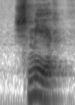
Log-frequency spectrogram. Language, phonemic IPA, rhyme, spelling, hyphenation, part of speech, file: Dutch, /smeːr/, -eːr, smeer, smeer, noun / verb, Nl-smeer.ogg
- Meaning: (noun) 1. smear, a fat substance 2. blow, whack; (verb) inflection of smeren: 1. first-person singular present indicative 2. second-person singular present indicative 3. imperative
